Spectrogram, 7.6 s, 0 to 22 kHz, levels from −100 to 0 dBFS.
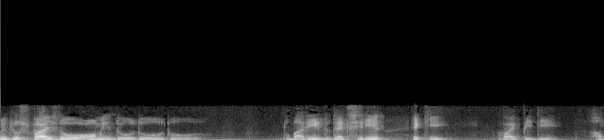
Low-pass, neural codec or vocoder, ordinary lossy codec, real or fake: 5.4 kHz; none; AAC, 24 kbps; real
